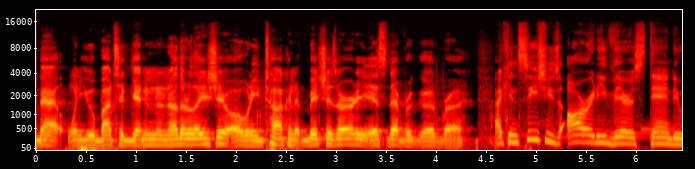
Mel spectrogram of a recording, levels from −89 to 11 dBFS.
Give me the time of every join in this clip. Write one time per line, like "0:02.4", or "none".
0:04.4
